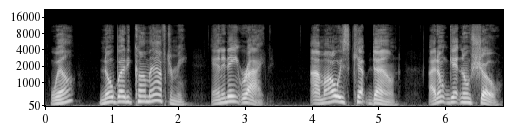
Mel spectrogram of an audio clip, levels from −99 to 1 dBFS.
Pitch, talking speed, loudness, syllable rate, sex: 165 Hz, 155 wpm, -17 LUFS, 4.3 syllables/s, male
